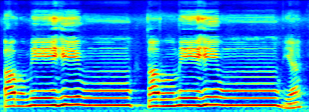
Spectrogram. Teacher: Syafawi ya, bibirnya tertutup tetapi masih ada udara yang mengalir. Ini samar ya, karena ikhfa. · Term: ikhfa syafawi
